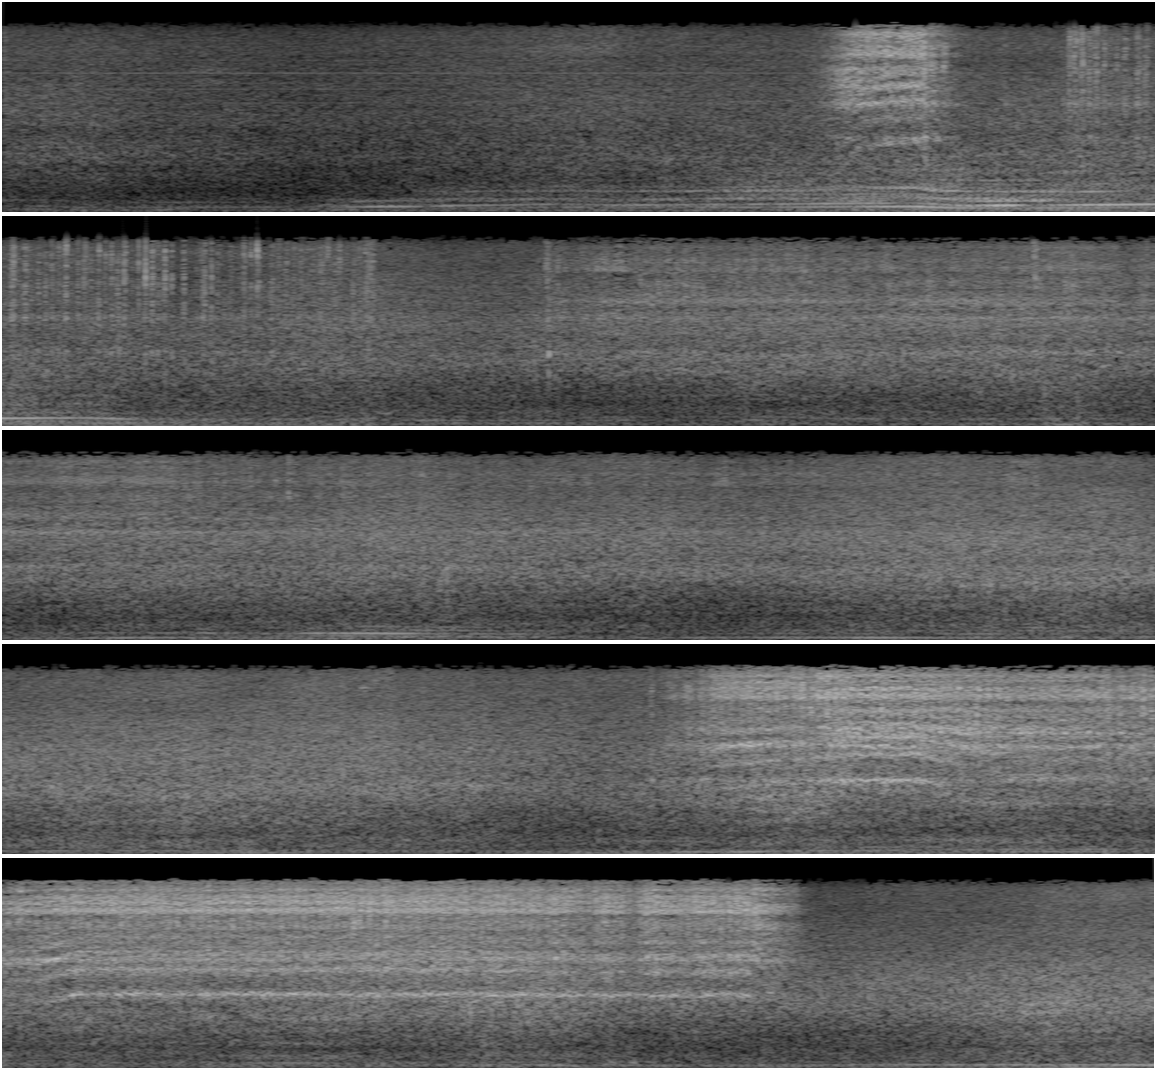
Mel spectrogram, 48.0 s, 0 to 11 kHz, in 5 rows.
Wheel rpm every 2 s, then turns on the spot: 0, 0, 0, 50, 30, 30, 10, 60, 60, 50, 50, 50, 50, 50, 0, 0, 0, 100, 130, 140, 160, 150, 60, 0.
8-14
